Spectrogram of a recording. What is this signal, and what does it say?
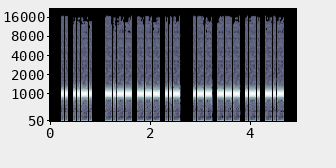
Morse code, heard as a keyed tone, about 30 wpm, 1000 Hz. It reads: IF YOU WORK
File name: qotdfiles / 30wpm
